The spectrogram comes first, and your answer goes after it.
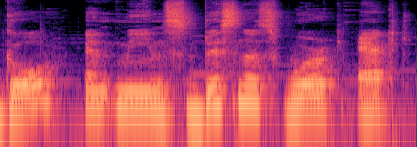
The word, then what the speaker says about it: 業: Right, so apparently the Waza part of Wazamonogatari is pronounced go and means business, work, act, or deed.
